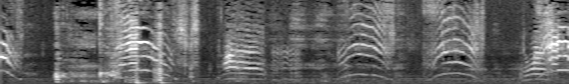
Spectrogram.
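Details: Ragdoll kittens raised at home without cages in a cattery in central Kansas, giving a run of high, arched meows that rise and fall, some short and clipped, others drawn out, over a low steady indoor hum.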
